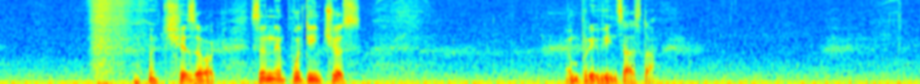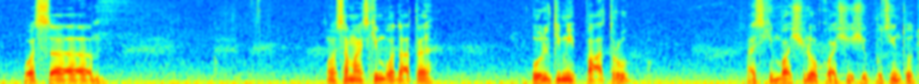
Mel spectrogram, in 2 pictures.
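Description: A middle-aged man speaks calmly into a close clip-on microphone.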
